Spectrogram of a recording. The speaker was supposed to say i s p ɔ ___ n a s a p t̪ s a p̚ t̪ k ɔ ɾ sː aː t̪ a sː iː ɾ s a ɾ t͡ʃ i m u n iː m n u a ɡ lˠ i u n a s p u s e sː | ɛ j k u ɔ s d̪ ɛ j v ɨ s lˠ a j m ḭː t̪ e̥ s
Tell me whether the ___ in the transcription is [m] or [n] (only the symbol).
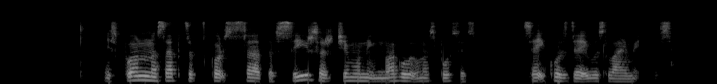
n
